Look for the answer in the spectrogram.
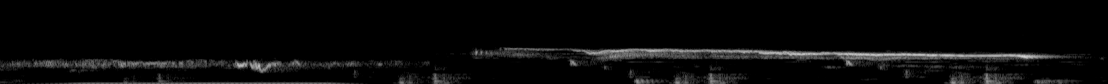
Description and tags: Unscreamed, vol. 3
I'm going to place some parts of damped-or-not scream.
creepy, horror, macabre, spooky, thrill, weird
